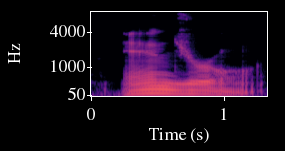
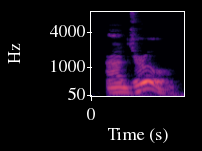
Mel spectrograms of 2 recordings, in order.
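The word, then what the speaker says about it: Anduril: I don't think I'm pronouncing it right. And you mean Andrew Met? No, no, no, no, no, no. Andrul. A N D R U I L. Oh, Andrul. Got it.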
